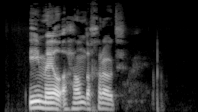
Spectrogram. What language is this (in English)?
Western Frisian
